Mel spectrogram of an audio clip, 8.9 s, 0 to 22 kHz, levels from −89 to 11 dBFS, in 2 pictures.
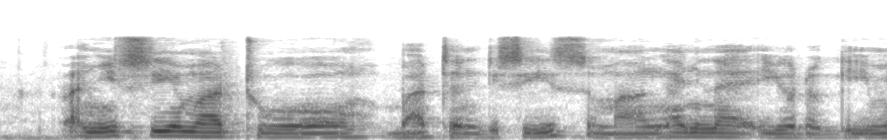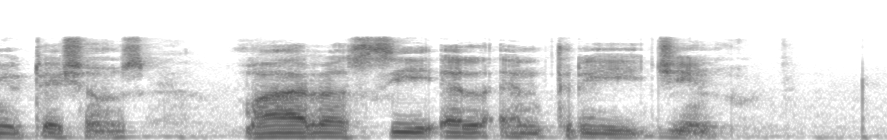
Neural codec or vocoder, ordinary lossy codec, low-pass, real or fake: codec, 16 kHz, 4 kbps, FreqCodec, larger model; none; 7.2 kHz; fake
